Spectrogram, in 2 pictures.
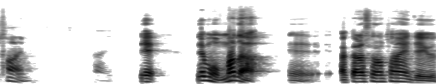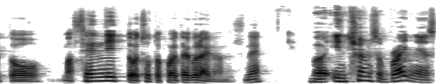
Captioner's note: speaking japanese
